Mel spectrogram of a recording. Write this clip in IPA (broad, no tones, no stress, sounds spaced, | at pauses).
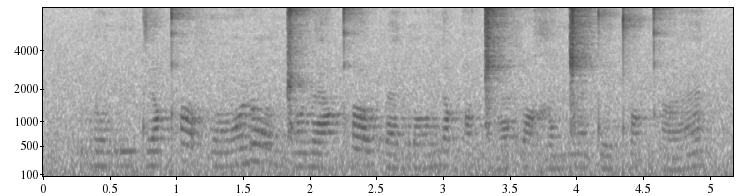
r õ r ʉ d e qʰ ɑ f ɔ̃ː ɳ ɔː ŋ͡ǁ ɔ̃ ɳ æ qʰ oː p æ r ɔ n̪ e q o ɡ͡ǁ æ f ɑ ʁ e ŋ͡ǁ æ̃ t̪ e t̪ʰ ɔ qʰ æ̃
